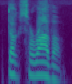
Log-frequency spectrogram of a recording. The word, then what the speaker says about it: Siravo: Season 7 of Siravo.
